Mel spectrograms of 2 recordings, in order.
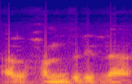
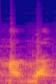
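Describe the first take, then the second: First: It is said slowly with every syllable clear. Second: It is said very fast and clipped. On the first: The speaker calls it right. "Baca pelan-pelan" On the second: The speaker calls it wrong. "Paling banter"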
